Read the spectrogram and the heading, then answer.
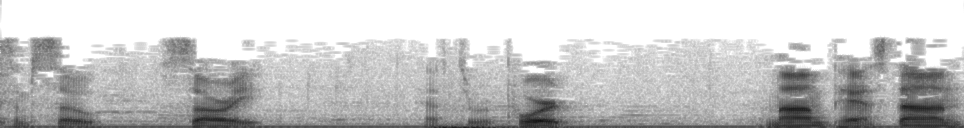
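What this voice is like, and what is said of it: Somber, mournful funereal voice. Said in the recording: “in my most funereal voice. ... I can act that too. My most funereal voice.”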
